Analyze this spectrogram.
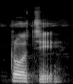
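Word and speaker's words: trochee: A metrical food consisting of 2 syllables, the first is stressed and second is unstressed is called ट्रोची।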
